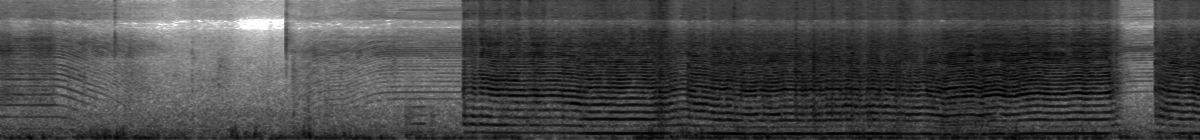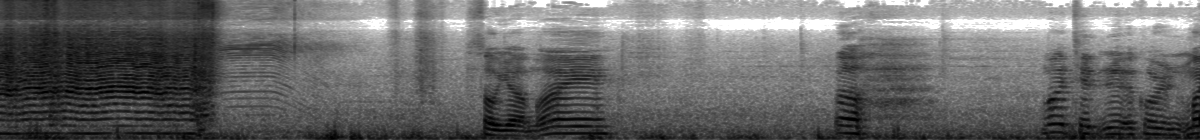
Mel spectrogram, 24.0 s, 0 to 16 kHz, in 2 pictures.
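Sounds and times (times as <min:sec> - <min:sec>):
rotary tool sanding plastic: 0:00.0 - 0:01.5, 0:03.0 - 0:15.2.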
